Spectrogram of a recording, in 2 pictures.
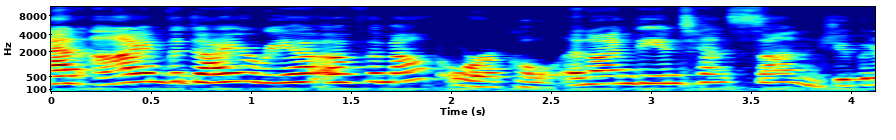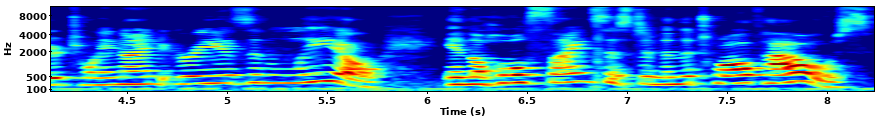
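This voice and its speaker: A woman speaks in a raised, projected, high voice at a moderate pace, with hardly any pauses. Her tone is animated and her intonation lively, with audible room echo and noticeable background noise. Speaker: spiritual podcast host. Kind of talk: casual chat. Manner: animated, big inflection; loud.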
